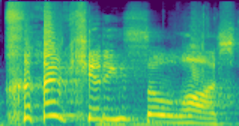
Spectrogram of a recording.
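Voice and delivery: high, drawn-out laughing wail. Real, not acted. Player lost in the chapters, laughing helplessly. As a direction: laugh through it, stretched out and high.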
